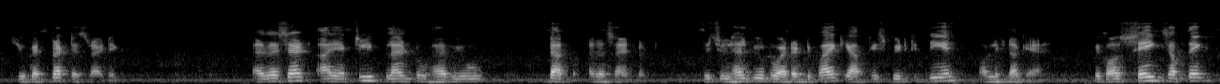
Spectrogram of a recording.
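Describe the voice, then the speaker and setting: A man's voice: mid-range voice, highs cut off, a little hiss or hum. A man teaching an online class for merchant navy exams, mixing Hindi and English and repeating key points for emphasis. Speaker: merchant navy exam instructor.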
